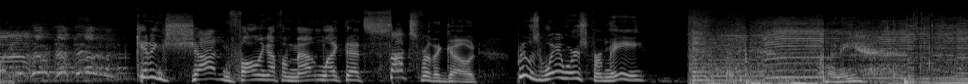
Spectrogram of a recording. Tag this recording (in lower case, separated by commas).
speech, music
